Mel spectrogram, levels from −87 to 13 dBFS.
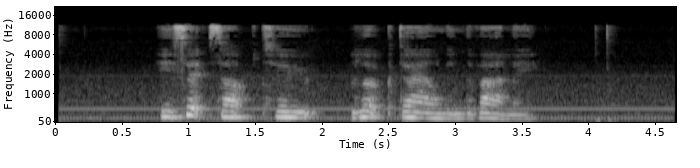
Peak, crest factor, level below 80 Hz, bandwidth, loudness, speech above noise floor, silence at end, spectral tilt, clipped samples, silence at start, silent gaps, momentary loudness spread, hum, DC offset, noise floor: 0 dBFS; 18 dB; -56 dBFS; 11.5 kHz; -18 LUFS; 26 dB; 0.5 s; -5.5 dB/octave; under 0.1%; 0.8 s; none; 13 LU; none; under 0.1%; -44 dBFS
